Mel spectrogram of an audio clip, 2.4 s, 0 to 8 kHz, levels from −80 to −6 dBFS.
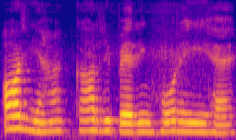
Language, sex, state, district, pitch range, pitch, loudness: Hindi, female, Jharkhand, Ranchi, 195-215 Hz, 205 Hz, -19 LUFS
